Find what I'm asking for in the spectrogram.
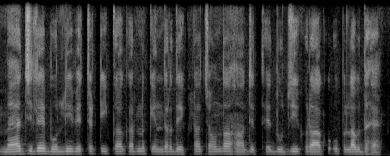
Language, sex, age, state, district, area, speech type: Punjabi, male, 18-30, Punjab, Fatehgarh Sahib, rural, read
